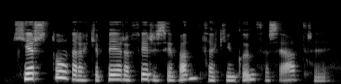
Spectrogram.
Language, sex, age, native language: Icelandic, female, 40-49, Icelandic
